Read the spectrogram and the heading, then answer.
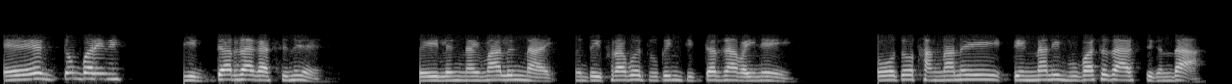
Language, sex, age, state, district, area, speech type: Bodo, female, 45-60, Assam, Chirang, rural, conversation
